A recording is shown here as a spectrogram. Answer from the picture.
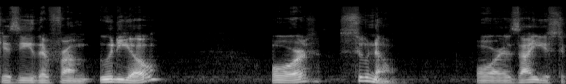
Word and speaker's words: Suno: All the music is either from Udio or Suno, or as I used to call it, Suno. Suno is the proper pronunciation of it.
